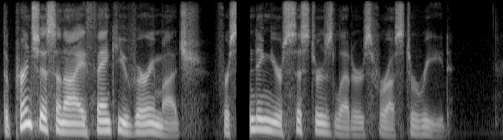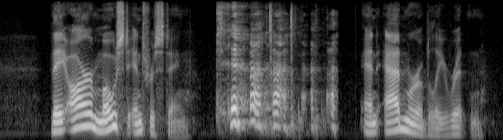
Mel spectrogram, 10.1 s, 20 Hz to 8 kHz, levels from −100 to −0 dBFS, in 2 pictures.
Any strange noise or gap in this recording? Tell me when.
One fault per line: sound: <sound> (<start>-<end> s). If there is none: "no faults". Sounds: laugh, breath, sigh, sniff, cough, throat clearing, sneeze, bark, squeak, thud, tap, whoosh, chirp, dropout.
sound: dropout (2.4-2.5 s)
sound: laugh (7.2-8.4 s)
